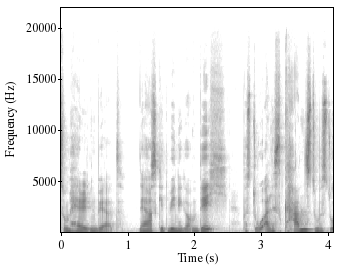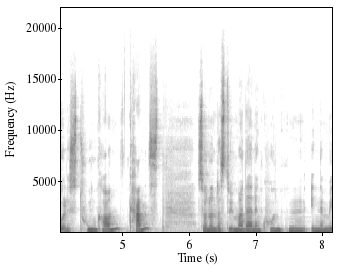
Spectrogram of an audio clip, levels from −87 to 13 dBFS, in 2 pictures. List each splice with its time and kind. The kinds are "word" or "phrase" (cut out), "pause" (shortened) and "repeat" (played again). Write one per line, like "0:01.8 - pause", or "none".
0:01.3 - word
